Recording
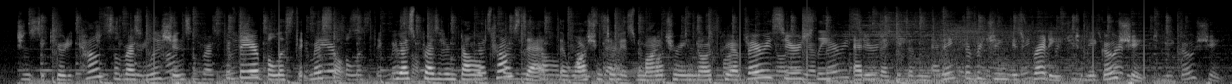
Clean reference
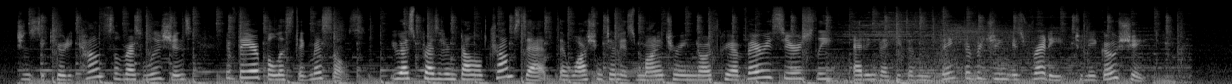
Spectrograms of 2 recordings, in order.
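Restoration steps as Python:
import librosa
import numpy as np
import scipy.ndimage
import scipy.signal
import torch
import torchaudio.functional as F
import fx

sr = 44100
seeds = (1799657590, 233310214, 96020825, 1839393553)

y = fx.fix_declick_ar(x, sr, threshold=10.0)
y = fx.highpass(y, sr, hz=140.0, slope=24, at=(1.74, 1.86), fade=0.02)
y = fx.highpass(y, sr, hz=140.0, slope=24, at=(11.27, 11.39), fade=0.02)
y = fx.fix_interpolate(y, sr, at_s=(3.02,), length_ms=19.0)
y = fx.fix_echo_inverse(y, sr, delay_ms=778, level_db=-9.0)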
